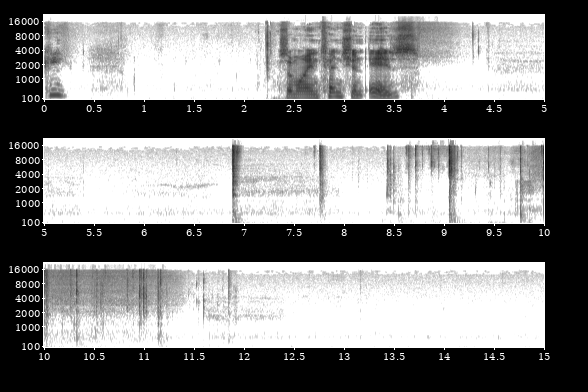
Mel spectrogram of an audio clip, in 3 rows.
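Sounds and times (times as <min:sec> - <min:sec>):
small clicks of objects handled: 0:07.7 - 0:12.0.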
